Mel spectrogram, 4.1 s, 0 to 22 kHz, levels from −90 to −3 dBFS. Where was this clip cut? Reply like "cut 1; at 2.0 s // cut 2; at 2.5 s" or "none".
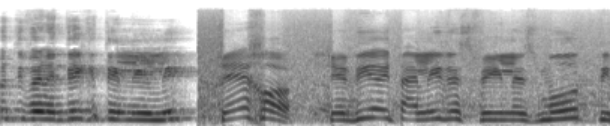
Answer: cut 1; at 1.3 s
